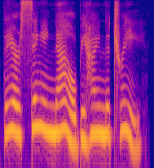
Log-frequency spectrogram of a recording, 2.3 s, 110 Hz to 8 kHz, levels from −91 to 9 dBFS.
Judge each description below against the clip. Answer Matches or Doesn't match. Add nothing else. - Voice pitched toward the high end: Matches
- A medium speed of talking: Matches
